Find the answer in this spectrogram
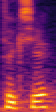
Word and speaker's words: Texier: Quelle a été la la différence entre l'ac d'abord ton nom de famille, comment tu le prononces ? Texier. Texier, parfait. D'accord. On se posait la question ça pouvait être Tessi.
